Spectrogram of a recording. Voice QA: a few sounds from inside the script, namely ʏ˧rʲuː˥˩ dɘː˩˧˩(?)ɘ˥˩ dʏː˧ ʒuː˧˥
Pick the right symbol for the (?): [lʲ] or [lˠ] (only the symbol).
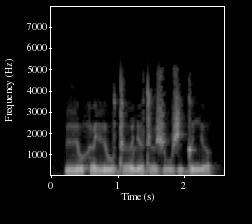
lʲ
